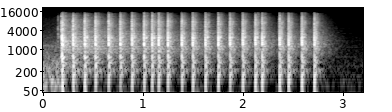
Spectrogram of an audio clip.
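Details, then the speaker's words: Dangerous Power FX paintball marker dry fired after disassembly and lubing, with air connected; crisp, evenly spaced pops about eight a second, no hiss between shots, no leaks, working fine; any odd sound attributed to running low on air. "Sounds like it's working fine. That's just because I'm running out of air, but yeah."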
